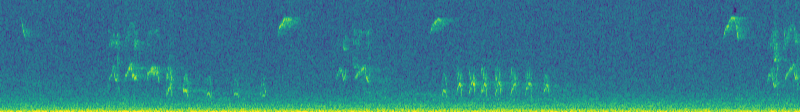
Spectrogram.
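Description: Small birds chirping: scattered short high chirps, with a quick run of repeated chirp notes a little after the middle, over steady low background noise.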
